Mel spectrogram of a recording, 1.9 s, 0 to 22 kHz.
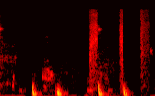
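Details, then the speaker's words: Simulated normal heart sounds from a 3D anatomy app's beating-heart model: regular paired low lub-dub thumps. "here is see it's the beating heart I don't know if you can hear the sound but there is the heartbeat sound"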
